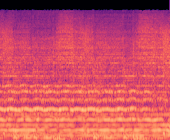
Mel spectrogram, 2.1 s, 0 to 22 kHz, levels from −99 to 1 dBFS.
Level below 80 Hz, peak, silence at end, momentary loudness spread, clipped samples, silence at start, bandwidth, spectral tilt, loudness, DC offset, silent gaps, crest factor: -26 dBFS; 0 dBFS; 0 s; 1 LU; under 0.1%; 0 s; 16.5 kHz; -3.5 dB/octave; -12 LUFS; under 0.1%; none; 12 dB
